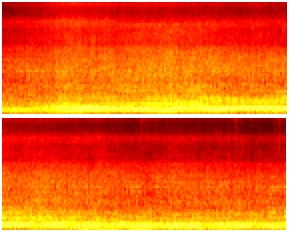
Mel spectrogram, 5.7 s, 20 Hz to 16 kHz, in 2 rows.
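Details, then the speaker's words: Honda Vario 125 CVT with all CVT-case components removed; the final gearbox is turned by hand and gives a soft, even whirr with no clicks or grinding, showing normal final gear rotation and no gearbox ratio-gear problem. "Kita putar dulu. Bisa teman-teman dengarkan, ini suaranya lembut. Ya."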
